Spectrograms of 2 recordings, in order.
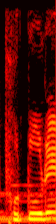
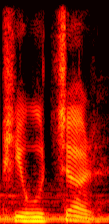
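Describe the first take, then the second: First: The middle consonant is a plain 't' sound. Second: The middle consonant is a 'ch' sound. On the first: The speaker calls it wrong. "इसे फुटूरे नहीं पढ़ना है" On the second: The speaker calls it right. "टीयू का उच्चारण जो है यहाँ पर च हो रहा है"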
